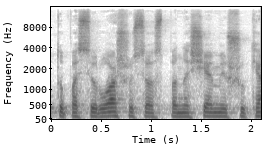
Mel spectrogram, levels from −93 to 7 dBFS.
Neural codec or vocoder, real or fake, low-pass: none; real; 14.4 kHz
